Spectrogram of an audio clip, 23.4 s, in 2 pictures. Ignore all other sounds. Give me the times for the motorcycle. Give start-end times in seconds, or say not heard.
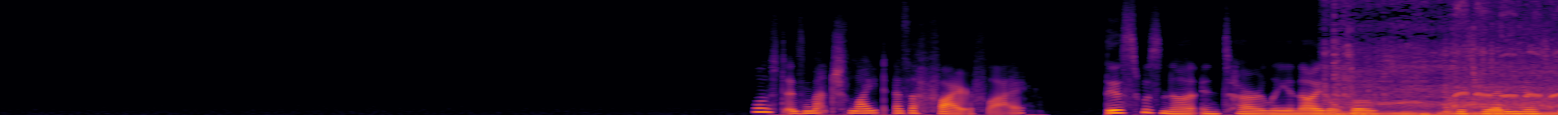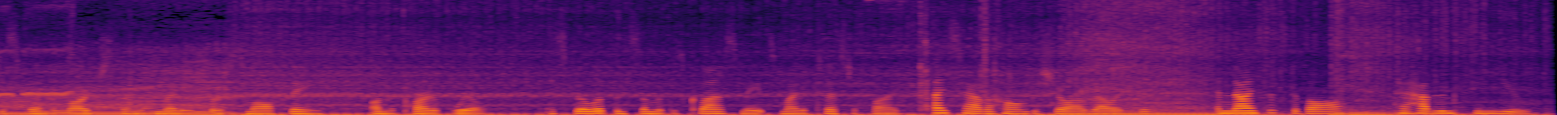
9.9-23.3.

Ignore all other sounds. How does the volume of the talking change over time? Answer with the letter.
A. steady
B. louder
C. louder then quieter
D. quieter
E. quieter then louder
A.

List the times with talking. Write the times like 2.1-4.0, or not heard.
5.7-23.2.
